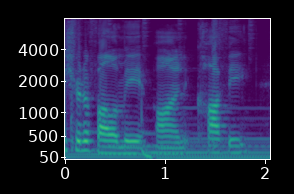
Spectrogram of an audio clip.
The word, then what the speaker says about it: Ko-fi: Now, be sure to follow me on Coffee, It's spelled like Kofi, but KO-FI.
